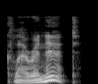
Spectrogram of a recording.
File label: "clarinet", pronounce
